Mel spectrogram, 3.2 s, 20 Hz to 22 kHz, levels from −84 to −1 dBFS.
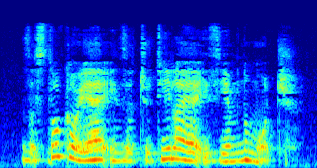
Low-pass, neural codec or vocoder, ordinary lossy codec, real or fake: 19.8 kHz; none; AAC, 32 kbps; real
